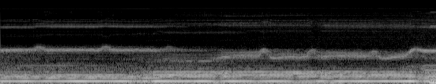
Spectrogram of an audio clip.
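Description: Music intro: a steady low drone with held tones above it, under a single high melodic line that holds, steps down about halfway through and glides back up near the end, with small upward flicks along the way.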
